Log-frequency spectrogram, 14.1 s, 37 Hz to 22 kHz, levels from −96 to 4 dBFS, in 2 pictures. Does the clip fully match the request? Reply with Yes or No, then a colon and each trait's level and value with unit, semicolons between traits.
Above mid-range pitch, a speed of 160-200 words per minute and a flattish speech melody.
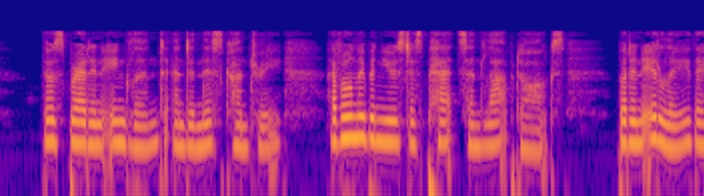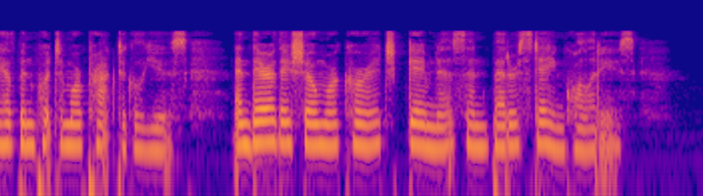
Yes: high, 195 Hz; average, 170 wpm; narrow, 2.1 semitones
